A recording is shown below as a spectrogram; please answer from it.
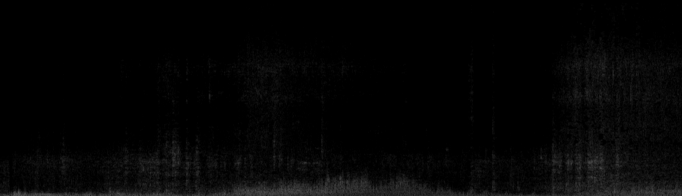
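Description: Steady rushing of wind and water aboard a small sailboat running under a spinnaker in light wind. It swells about three seconds in and eases off a few seconds later.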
